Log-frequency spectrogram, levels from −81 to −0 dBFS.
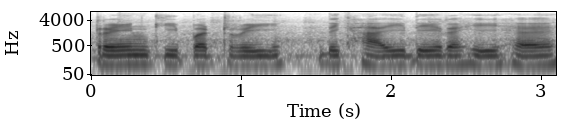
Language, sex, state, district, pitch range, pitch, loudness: Hindi, male, Bihar, Kaimur, 110-115 Hz, 115 Hz, -19 LUFS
